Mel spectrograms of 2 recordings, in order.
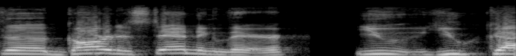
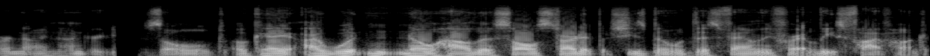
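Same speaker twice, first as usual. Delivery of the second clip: hushed, lower and quieter voice; 9 semitones lower, 4 dB quieter than usual. Voicing a character who leans in to reveal a secret: speaking quietly. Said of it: "he leans in really quietly".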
